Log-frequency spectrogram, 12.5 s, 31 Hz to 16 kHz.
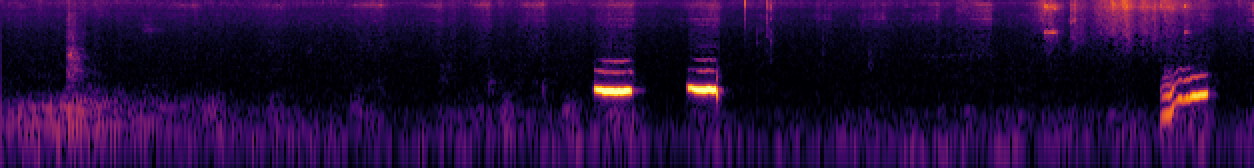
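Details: A 14-year-old female dog cries after a long wait for someone behind the garden, giving two clipped, even, high tonal whines about a second apart, then a longer wavering whimper bending upward; faint murmur and low rumble open.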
